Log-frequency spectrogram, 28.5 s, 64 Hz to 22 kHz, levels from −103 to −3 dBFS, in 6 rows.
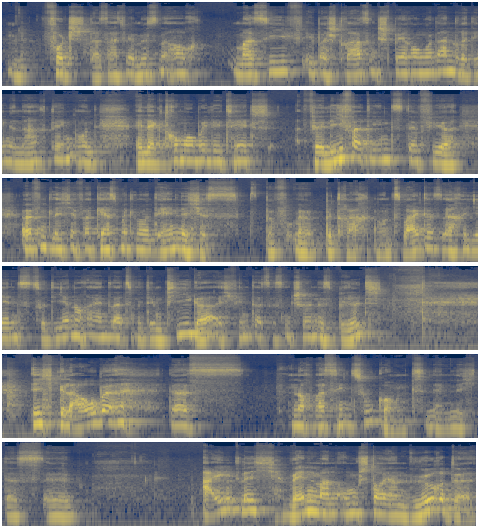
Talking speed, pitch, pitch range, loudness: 120 wpm, 150 Hz, 135-170 Hz, -25 LUFS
